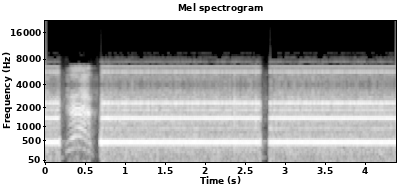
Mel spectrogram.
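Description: Telephone line tone as a call is placed back: a steady electronic tone in stretches of about two seconds, separated by brief breaks.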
